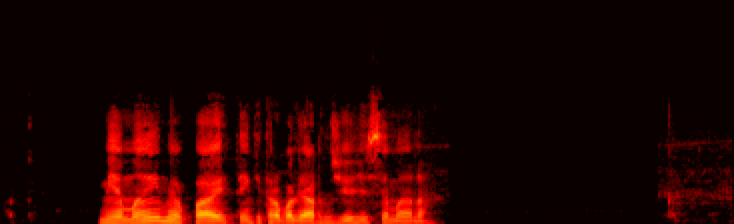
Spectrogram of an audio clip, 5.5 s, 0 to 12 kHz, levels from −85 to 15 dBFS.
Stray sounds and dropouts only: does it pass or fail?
pass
